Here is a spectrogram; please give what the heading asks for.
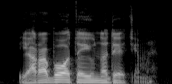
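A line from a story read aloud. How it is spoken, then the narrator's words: Grumbling. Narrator (Russian): пробурчал Долинар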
